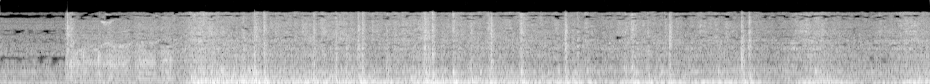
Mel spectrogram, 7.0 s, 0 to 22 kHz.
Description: BMW M5 E 60 won’t start or run properly after engine rebuild was done smoking splattering misfiring but not starting up.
